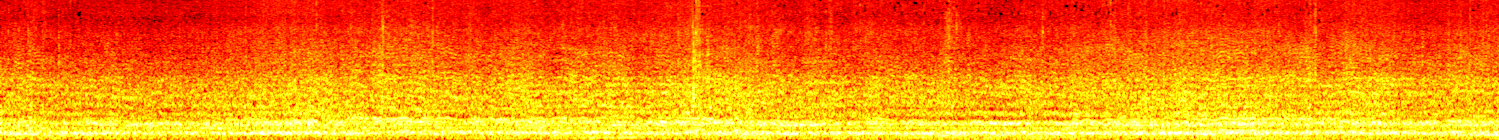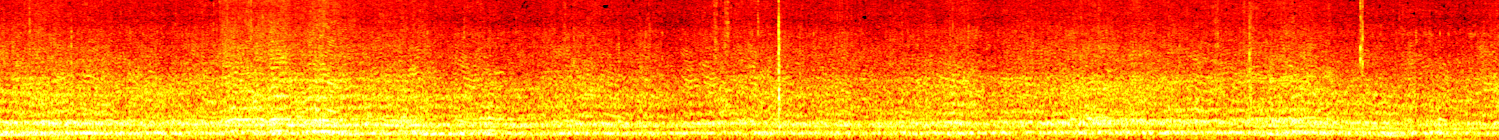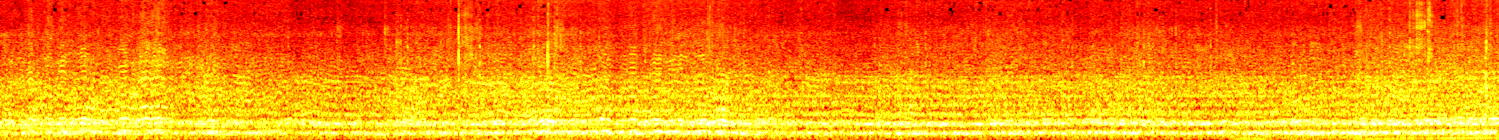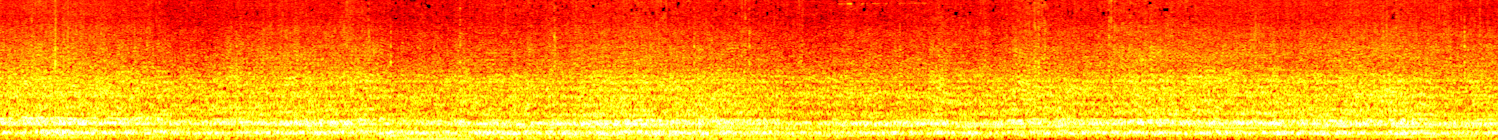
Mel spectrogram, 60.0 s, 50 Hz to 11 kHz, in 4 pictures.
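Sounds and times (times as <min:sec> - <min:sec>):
bees buzzing: 0:00.0 - 0:59.9.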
